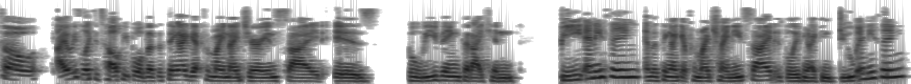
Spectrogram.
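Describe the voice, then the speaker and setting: A woman's voice: deep voice, big pitch swings, normal speed. A woman hosting a podcast interview, talking candidly and with self-deprecating humor, often breaking into laughs. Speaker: podcast host. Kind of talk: conversational interview. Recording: dull lo-fi audio.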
